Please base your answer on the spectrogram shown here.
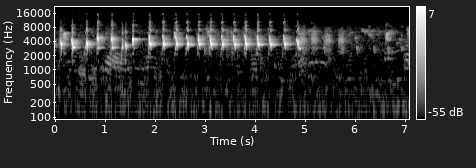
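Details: Vigorous song of a sooty-headed bulbul: a long, steady series of around eighteen bright, clipped high notes delivered rapidly and evenly, trailing off into soft, faint twittering.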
